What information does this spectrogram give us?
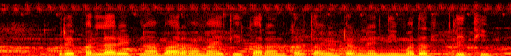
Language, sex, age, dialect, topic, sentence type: Marathi, male, 25-30, Northern Konkan, banking, statement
